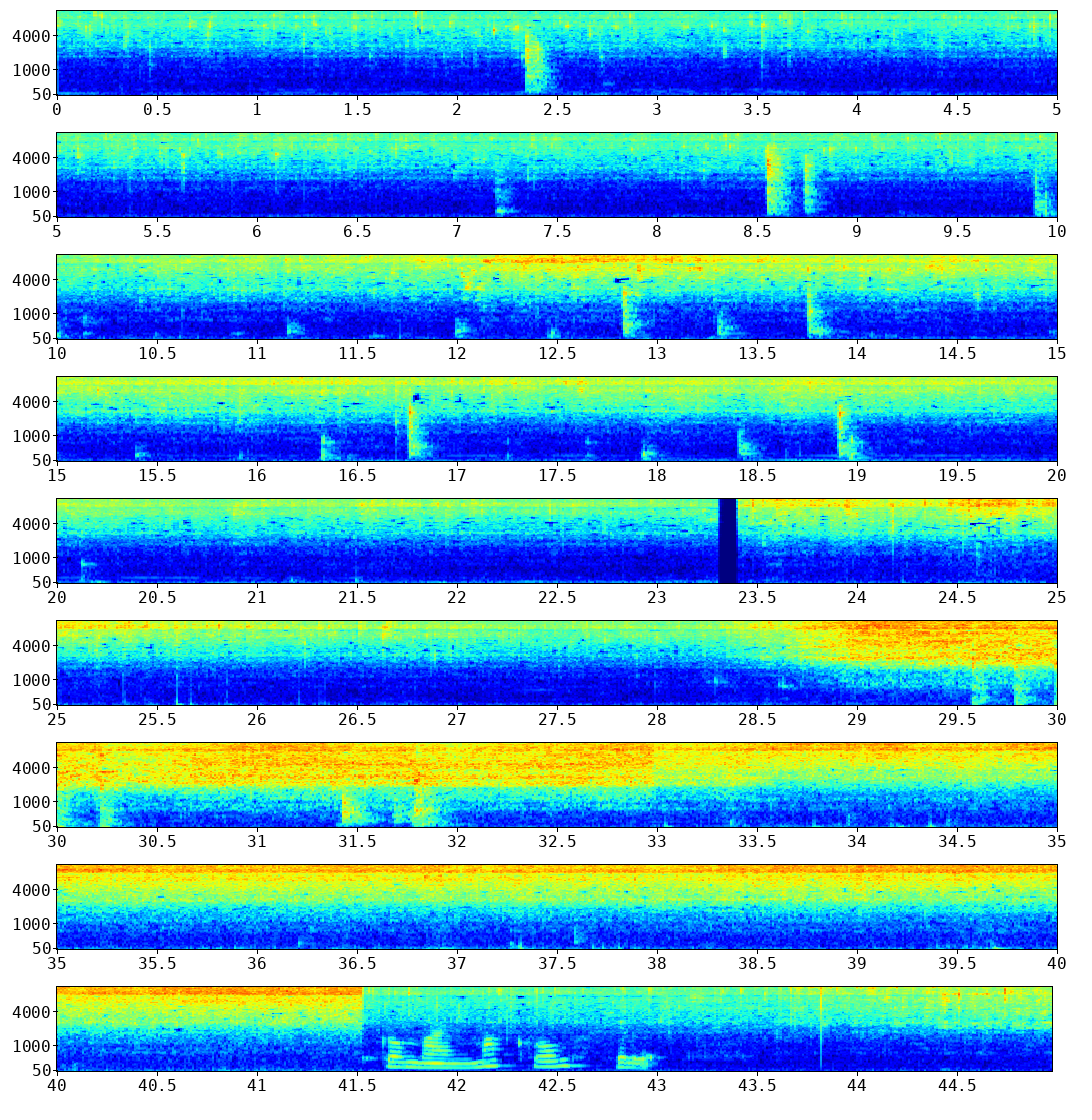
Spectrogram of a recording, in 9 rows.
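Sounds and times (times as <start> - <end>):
vegetables sizzling in a pot: 0.0 - 44.9
wooden spatula knocking pan: 9.9 - 10.3, 11.1 - 14.2, 14.9 - 19.2.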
